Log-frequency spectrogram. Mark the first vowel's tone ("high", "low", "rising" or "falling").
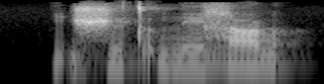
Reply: low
